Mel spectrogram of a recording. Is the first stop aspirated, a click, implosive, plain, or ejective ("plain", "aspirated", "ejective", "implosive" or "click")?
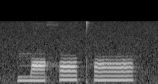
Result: aspirated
